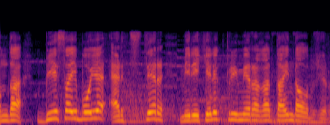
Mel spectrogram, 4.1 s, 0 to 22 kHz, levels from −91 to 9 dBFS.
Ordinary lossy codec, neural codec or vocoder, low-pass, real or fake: none; none; none; real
